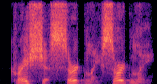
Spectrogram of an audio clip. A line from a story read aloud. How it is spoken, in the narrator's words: exclaimed the voice from the window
